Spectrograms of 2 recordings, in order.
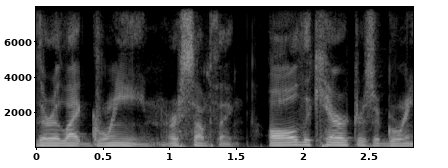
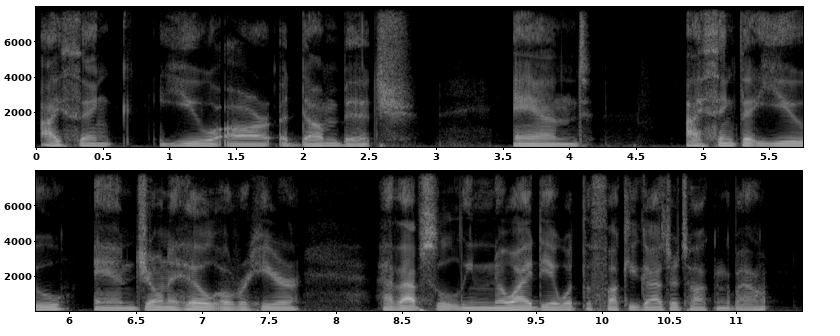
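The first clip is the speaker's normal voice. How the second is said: very calm, unruffled, flat deadpan monotone; 3 semitones lower than usual. Imagining what this guy might say to the others, imitating a calm monotone. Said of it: "just in his very calm, monotone voice".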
